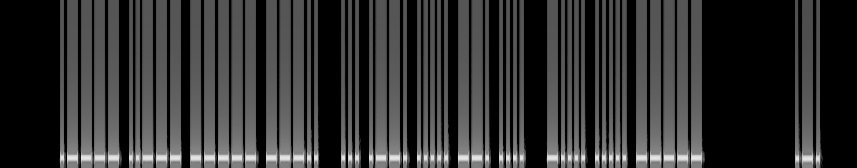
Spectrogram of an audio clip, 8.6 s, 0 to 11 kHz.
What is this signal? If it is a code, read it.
Morse code, heard as a keyed tone, about 36 wpm, 700 Hz. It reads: 1208 SP5GH 650 R
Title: Worked All Europe DX Contest - QTC Exchange - 35wpm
